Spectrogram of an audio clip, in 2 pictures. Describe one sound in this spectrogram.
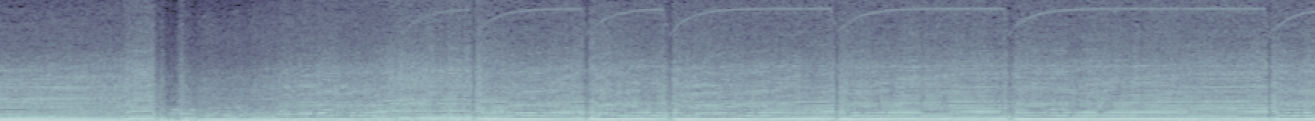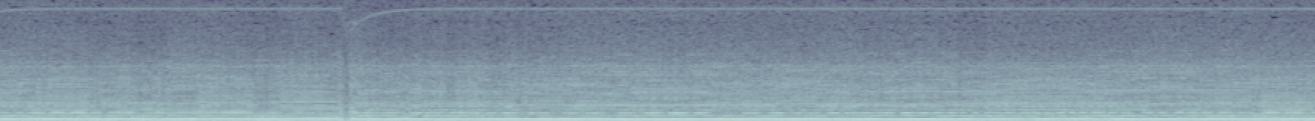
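A racing car engine roars loudly, rising in pitch through each gear and dropping briefly at every gear change.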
